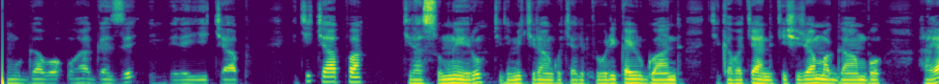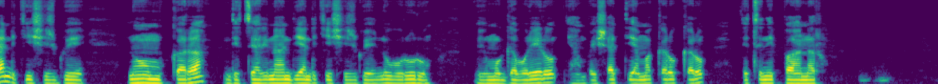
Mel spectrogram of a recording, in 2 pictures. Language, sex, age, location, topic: Kinyarwanda, male, 18-24, Huye, health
